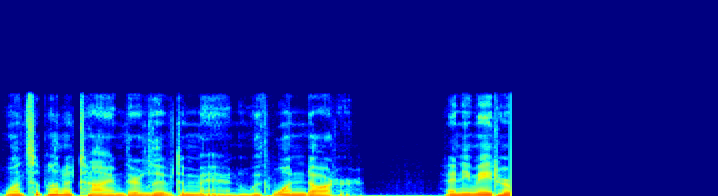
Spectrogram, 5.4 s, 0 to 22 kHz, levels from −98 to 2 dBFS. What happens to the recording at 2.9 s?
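Nothing goes wrong at 2.9 s: the audio carries straight through that point with no dropout, click, distortion or other break in the signal.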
